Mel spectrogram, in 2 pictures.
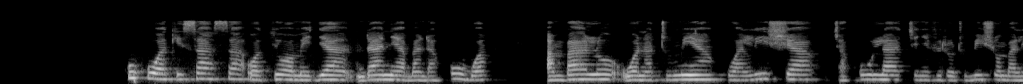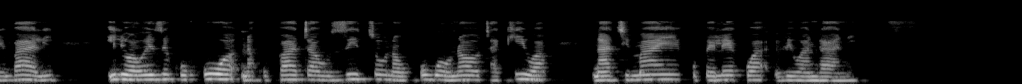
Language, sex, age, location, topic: Swahili, female, 36-49, Dar es Salaam, agriculture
